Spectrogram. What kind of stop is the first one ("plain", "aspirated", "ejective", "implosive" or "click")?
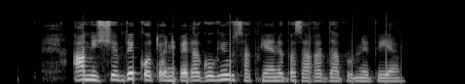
plain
